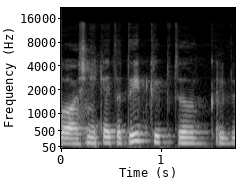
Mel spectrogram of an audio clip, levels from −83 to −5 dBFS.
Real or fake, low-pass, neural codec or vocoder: fake; 14.4 kHz; codec, 44.1 kHz, 2.6 kbps, SNAC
